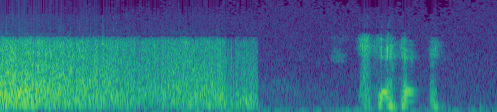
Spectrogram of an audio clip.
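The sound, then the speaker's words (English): A cartoon grenade explosion effect heard over a phone line: a loud, harsh burst of noisy roar lasting about two seconds that cuts off abruptly, followed by a brief voice. “They're using cartoon grenades to blow up the phone.”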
